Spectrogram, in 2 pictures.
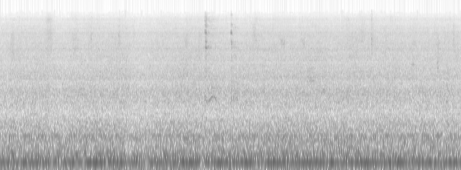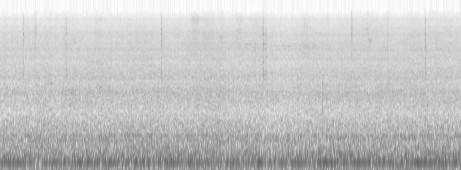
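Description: A jet engine hums with a steady low drone inside an aircraft cabin.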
